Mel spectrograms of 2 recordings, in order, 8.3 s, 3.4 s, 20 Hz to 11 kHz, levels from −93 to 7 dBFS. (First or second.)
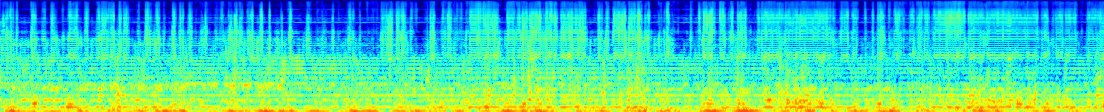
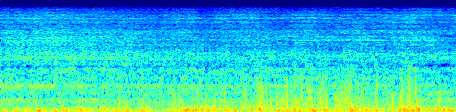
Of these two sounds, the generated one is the first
